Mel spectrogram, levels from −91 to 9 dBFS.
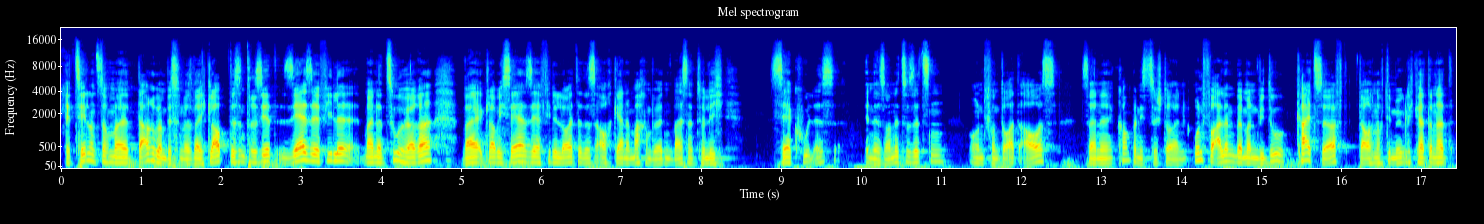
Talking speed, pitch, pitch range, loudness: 220 wpm, 115 Hz, 105-130 Hz, -28 LUFS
